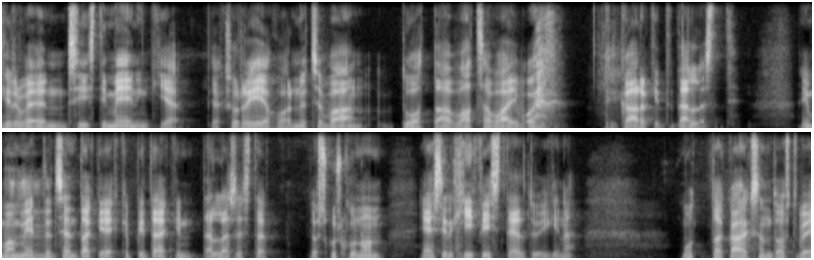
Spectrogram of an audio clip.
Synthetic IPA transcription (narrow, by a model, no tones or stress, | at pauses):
hirʋeːnsiːst̪imeiniŋkḭæ̰ | jɑksoriehuɑ̰nyt̪seʋɑːnt̪uot̪ːɑːʋɑt̪sɑʋɑiʋo̰i | kɑrkit̪jɑt̪ælːæse̥t̪ | niːmɑːmiet̪ːinyt̪sent̪ɑkiehkæpit̪æːkint̪ælːæsest̪æ | joskuskunon | ehæsilhifist̪elt̪y̰ḭkḭnæ | mut̪ːɑkɑheksɑnt̪oist̪ʋe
